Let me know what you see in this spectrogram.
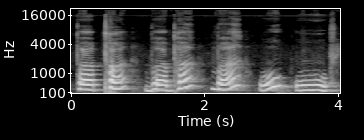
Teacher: ಪ ವರ್ಗದ ಅಕ್ಷರಗಳು ತುಟಿಗಳ ಸಹಾಯದಿಂದ ಉಚ್ಚರಿಸಲು ಪಡುವುದರಿಂದ ಅವು ಓಷಟಿ ಅಕ್ಷರಗಳು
